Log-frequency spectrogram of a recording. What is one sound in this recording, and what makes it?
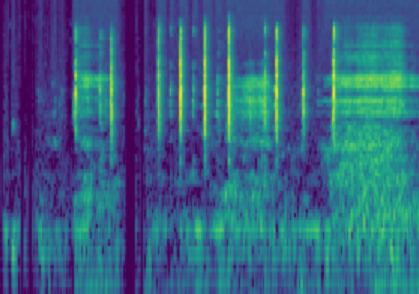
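Short electronic game blips tick in quick succession.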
